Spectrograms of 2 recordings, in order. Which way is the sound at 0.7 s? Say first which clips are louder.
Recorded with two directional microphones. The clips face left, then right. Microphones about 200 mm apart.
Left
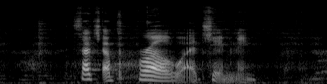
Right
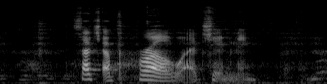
Left 2 dB; 15° left (ahead or behind).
